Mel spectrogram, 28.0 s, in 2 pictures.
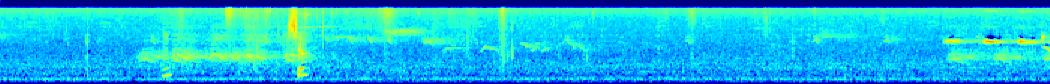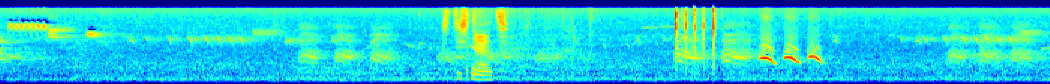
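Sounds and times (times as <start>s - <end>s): scratchy bird calls: 1.9s - 4.4s, 22.9s - 24.1s
high rapid bird trills: 22.5s - 24.2s.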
